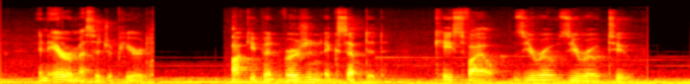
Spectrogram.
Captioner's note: mechanical whisper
